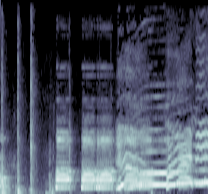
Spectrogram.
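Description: Electronic sound effects from a child's battery-powered ride-on toy car's speaker: a steady electronic tone starting about a second in, then a synthesized engine-rev sound that rises in pitch twice and holds.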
